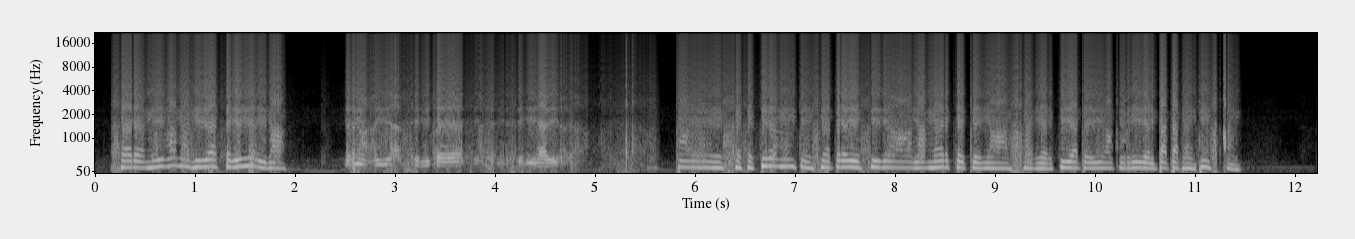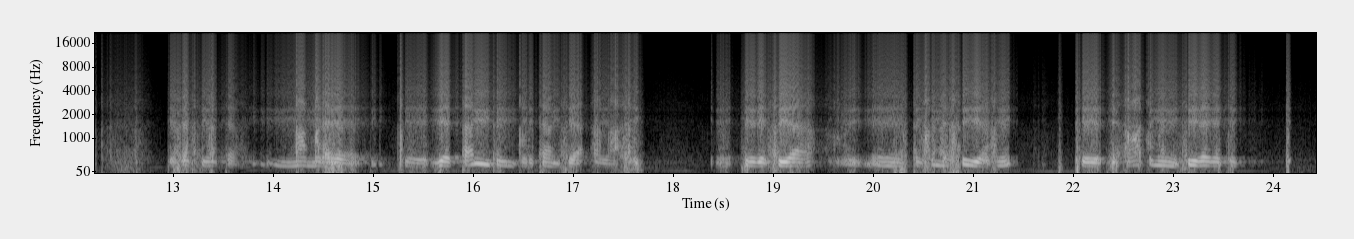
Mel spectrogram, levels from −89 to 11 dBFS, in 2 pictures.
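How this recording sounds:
phaser sweep stages 8, 0.96 Hz, lowest notch 530–1,400 Hz
aliases and images of a low sample rate 2,000 Hz, jitter 20%

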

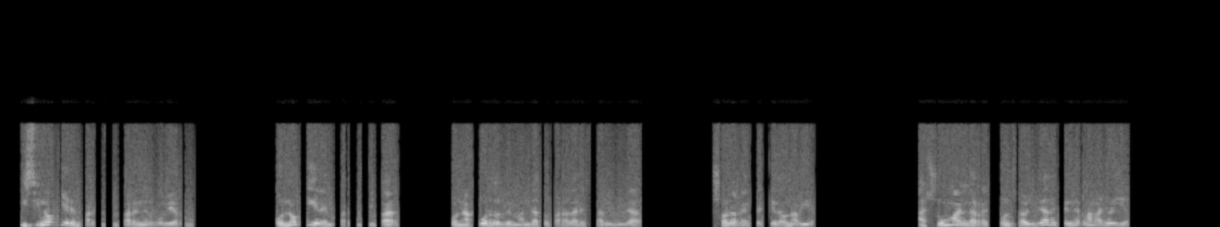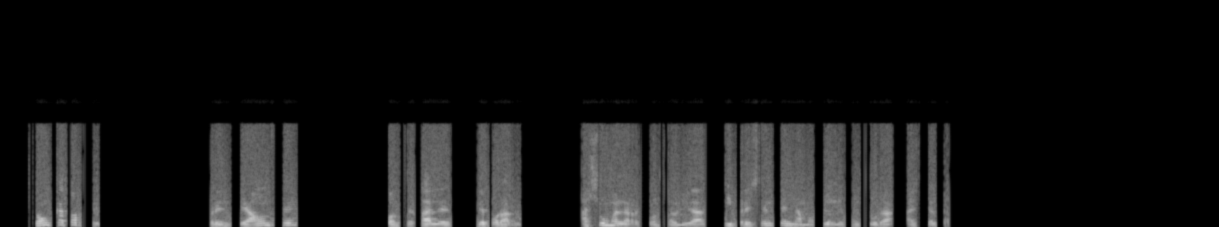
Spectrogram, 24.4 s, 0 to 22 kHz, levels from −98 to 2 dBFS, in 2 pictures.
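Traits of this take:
a quantiser's noise floor 6 bits, dither none
MP3

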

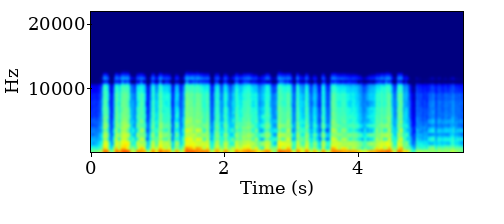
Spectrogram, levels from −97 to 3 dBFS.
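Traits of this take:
phaser sweep stages 6, 2.3 Hz, lowest notch 310–3,300 Hz
aliases and images of a low sample rate 1,400 Hz, jitter 0%
Nellymoser

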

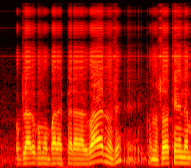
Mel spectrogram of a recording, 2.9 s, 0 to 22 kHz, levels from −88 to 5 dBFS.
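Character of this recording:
a buzz of ramps at a fixed pitch in blocks of 8 samples
Opus

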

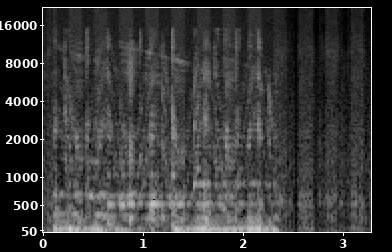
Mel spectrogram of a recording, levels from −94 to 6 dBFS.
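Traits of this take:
phaser sweep stages 8, 2 Hz, lowest notch 120–1,500 Hz
a quantiser's noise floor 8 bits, dither none
chopped level 3.9 Hz, depth 60%, duty 50%
a shimmering, thickened sound

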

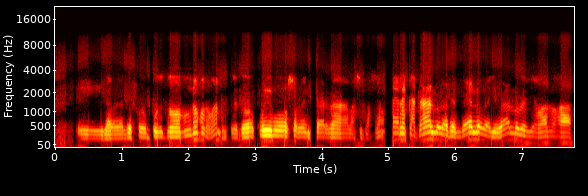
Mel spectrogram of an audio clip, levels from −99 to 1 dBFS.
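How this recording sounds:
a quantiser's noise floor 10 bits, dither none
phaser sweep stages 6, 0.36 Hz, lowest notch 440–1,100 Hz
chopped level 2.9 Hz, depth 65%, duty 45%
IMA ADPCM

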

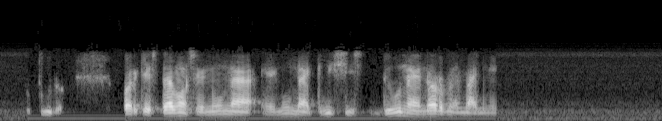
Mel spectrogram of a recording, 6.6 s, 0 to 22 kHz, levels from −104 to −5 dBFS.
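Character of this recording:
background noise floor −66 dBFS
spectral slope +2.0 dB per octave

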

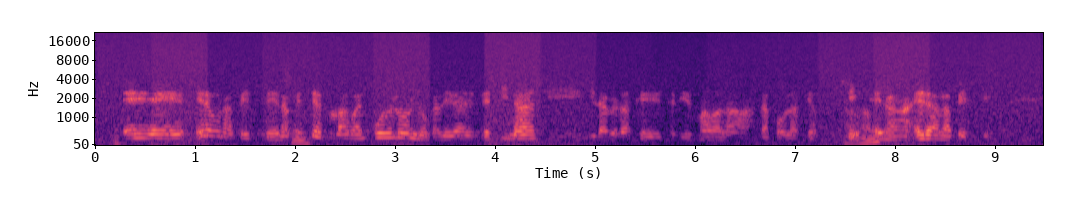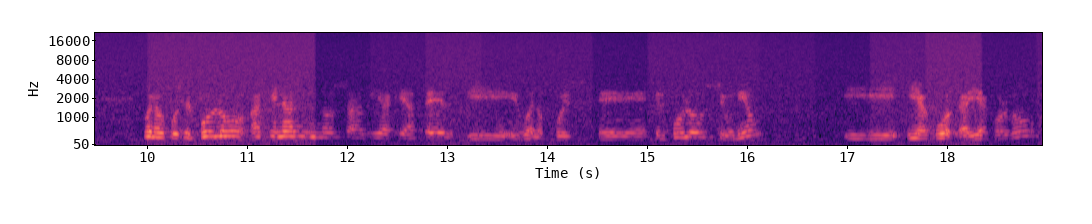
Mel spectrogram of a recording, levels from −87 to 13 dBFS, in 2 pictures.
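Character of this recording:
a quantiser's noise floor 6 bits, dither triangular
sample-and-hold tremolo 1.8 Hz, depth 75%
a shimmering, thickened sound

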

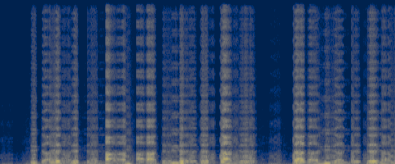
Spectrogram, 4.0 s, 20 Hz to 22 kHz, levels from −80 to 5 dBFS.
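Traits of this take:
chopped level 4.1 Hz, depth 65%, duty 45%
aliases and images of a low sample rate 2,200 Hz, jitter 0%
a shimmering, thickened sound

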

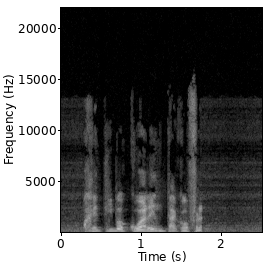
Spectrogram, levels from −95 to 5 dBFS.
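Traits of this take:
tremolo triangle 1.3 Hz, depth 40%
a quantiser's noise floor 12 bits, dither none
a shimmering, thickened sound

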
